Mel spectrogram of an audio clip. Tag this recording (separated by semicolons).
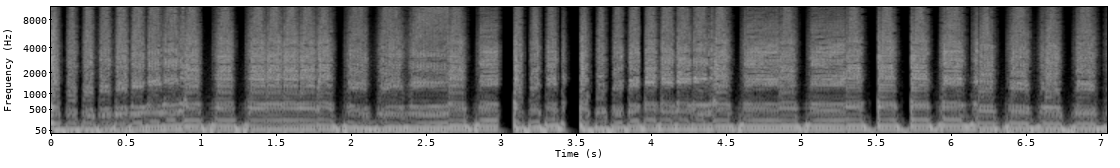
music; melody; 8-bit; video; samples; hit; synth; synthesizer; chords; drums; sounds; game; drum; loop; awesome; sample; loops; digital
